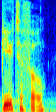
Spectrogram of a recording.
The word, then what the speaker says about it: beautiful: For example, in the word beautiful, the first syllable is stressed.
